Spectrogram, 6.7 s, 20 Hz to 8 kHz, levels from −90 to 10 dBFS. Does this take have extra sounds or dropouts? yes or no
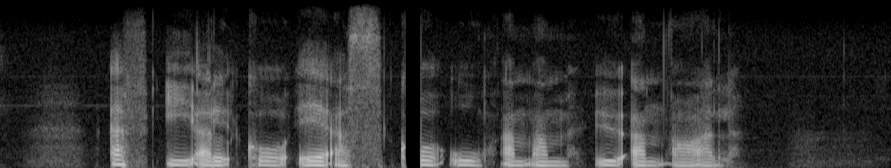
yes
